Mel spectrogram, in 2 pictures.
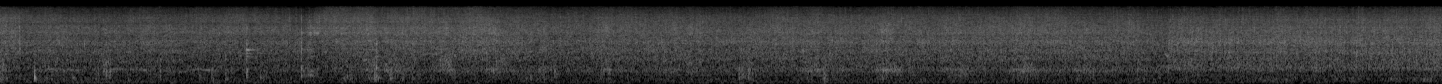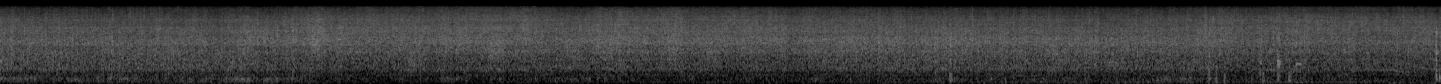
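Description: Curry base sizzling steadily in hot oil in an iron karahi, with a metal spatula stirring and scraping in the pan.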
